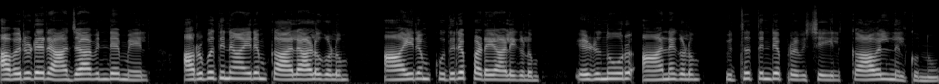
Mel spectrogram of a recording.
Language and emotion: Malayalam, neutral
